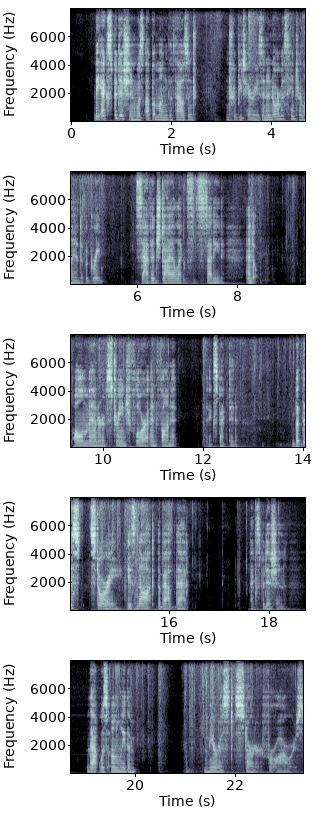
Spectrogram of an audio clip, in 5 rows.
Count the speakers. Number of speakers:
one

